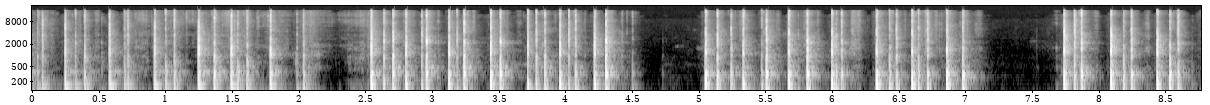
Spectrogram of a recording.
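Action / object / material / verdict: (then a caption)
tap / small cardboard box / cardboard / none. Fingertips tap rapidly on a small, hollow brown cardboard box held beside the mic. Quick runs of dull, low, hollow thuds come in four bursts separated by short silences. Each tap dies away almost instantly.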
